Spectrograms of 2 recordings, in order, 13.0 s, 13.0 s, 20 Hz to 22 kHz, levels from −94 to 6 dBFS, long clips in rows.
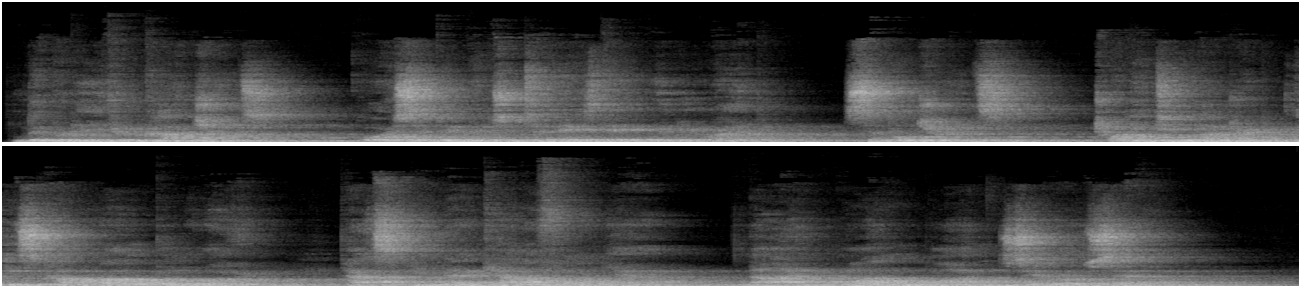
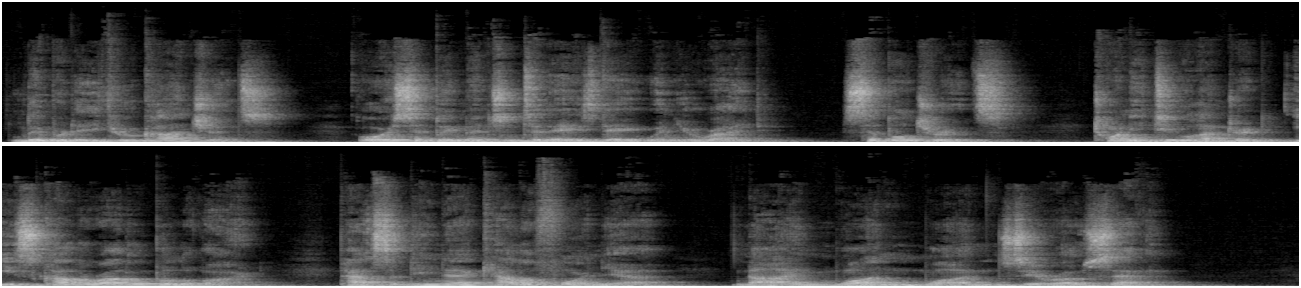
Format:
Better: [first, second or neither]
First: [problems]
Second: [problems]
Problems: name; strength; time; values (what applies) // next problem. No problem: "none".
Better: second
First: room echo; strong; dies away in 2.5 s // off-mic speech; far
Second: room echo; slight; dies away in 0.5 s // off-mic speech; far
